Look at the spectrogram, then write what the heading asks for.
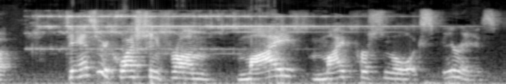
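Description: Mobile phone ringtone, a steady high electronic tone repeating for several seconds under a person who keeps talking over it.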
